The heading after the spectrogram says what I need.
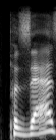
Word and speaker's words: pizzazz: The stress is all on that last syllable, zaz.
